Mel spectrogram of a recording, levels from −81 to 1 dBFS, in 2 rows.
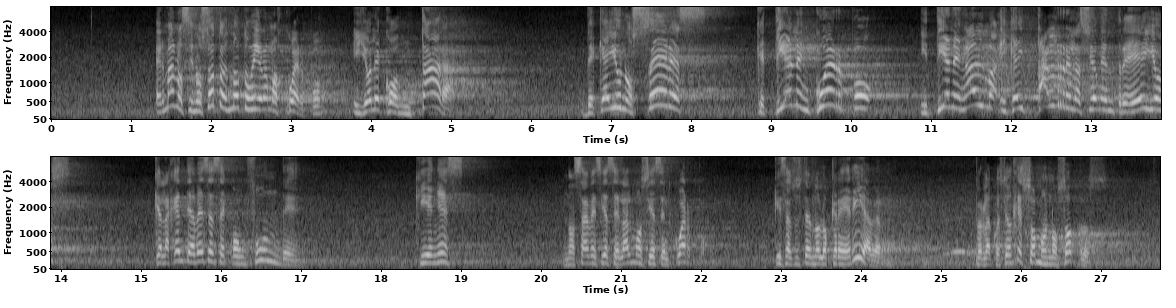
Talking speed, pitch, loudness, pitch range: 130 wpm, 255 Hz, -24 LUFS, 205-310 Hz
